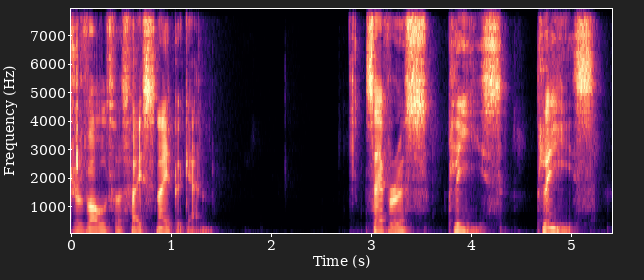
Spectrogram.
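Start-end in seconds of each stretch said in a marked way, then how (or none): 2.9-5.3 pleading, rising higher to the last please; desperate pleading. A narrator's reading. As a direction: beg desperately, voice climbing. Captive begging for her life.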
